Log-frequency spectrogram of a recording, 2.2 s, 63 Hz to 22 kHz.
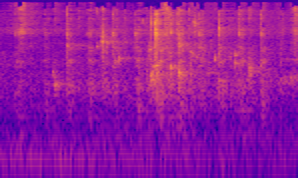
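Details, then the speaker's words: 2017 Toyota Prius losing coolant with white smoke and overheating, no visible leak, misfire or codes; moving the exhaust muffler gives drips and sloshing, as it is full of coolant mixed with water from an internal leak. "This, guys, is full of coolant mixed with water. I believe the water which he lost which he added, is already made it all the way here."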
